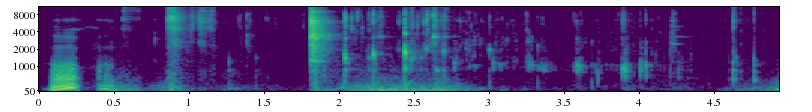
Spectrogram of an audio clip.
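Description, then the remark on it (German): Frankenheim beer splashes and trickles into glasses in short irregular bursts, with a few bright clinks of glass and soft dripping between the louder gurgles. “Vielleicht möchtest du es uns schon mal eingießen?”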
